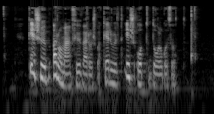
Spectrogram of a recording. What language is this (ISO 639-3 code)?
hun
